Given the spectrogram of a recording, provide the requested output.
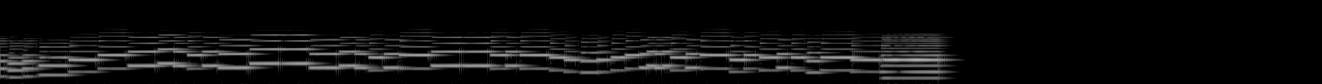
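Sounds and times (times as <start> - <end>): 
slangpolska storpolska folk music: 0.0 - 9.5.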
